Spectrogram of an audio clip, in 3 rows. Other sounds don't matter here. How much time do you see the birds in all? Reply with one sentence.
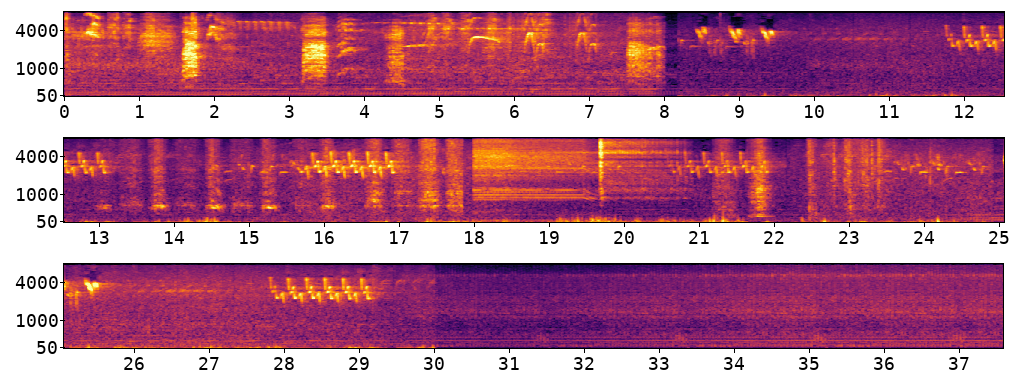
You can hear the birds for 30 seconds altogether.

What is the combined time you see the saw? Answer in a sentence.
The saw can be heard for 11 seconds in total.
